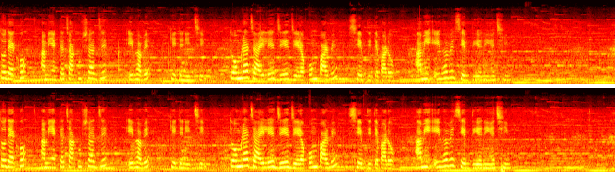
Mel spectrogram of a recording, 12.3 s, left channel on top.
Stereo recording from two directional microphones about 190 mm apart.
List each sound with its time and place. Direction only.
0.0 s a woman's voice: 10° right (ahead or behind)
9.5 s speech: 25° right (ahead or behind)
